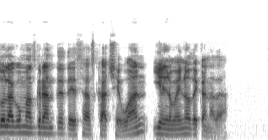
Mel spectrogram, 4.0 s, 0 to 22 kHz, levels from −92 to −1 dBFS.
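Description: Short speech clip with one glitch: right after "lago más grande de" there's damaged data in the compressed stream, a brief disruption from 1.37 to 1.40 s as the decoder loses sync and hunts for the next valid frame.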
